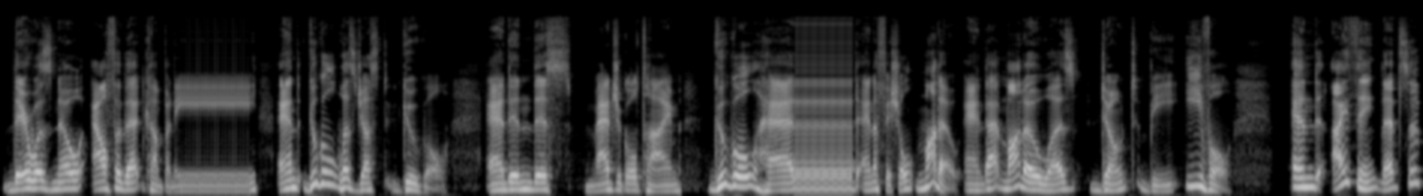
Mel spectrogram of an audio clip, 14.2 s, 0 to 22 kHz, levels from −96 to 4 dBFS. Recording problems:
audio freezing; at 2 s for 0.5 s and at 8 s for 0.5 s

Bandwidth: 15 kHz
